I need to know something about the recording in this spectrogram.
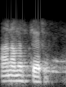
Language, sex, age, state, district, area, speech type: Kannada, male, 18-30, Karnataka, Gulbarga, urban, conversation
